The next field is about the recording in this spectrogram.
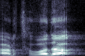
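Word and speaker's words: अर्थवत्: जब हम लोग बोलते हैं, उच्चारण करते हैं तो ध्यान रखिएगा अर्थवत के बाद में अ है, तो इसलिए अर्थवद वहां पर है। अर्थवद धातुर प्रत्यय प्रातिपदिकम, इस तरह से बोलना है।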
